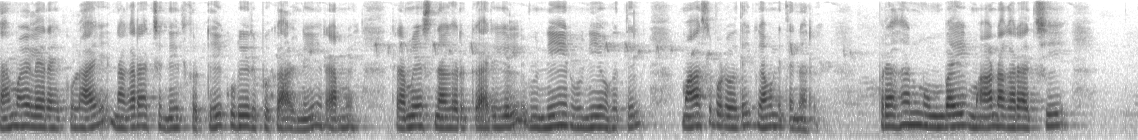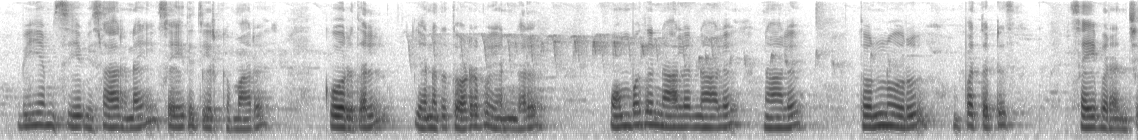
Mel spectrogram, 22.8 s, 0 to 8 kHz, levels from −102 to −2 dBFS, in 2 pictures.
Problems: background sounds at intervals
